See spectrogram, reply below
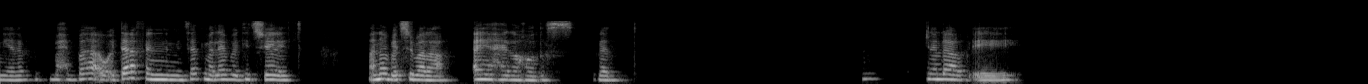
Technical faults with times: none

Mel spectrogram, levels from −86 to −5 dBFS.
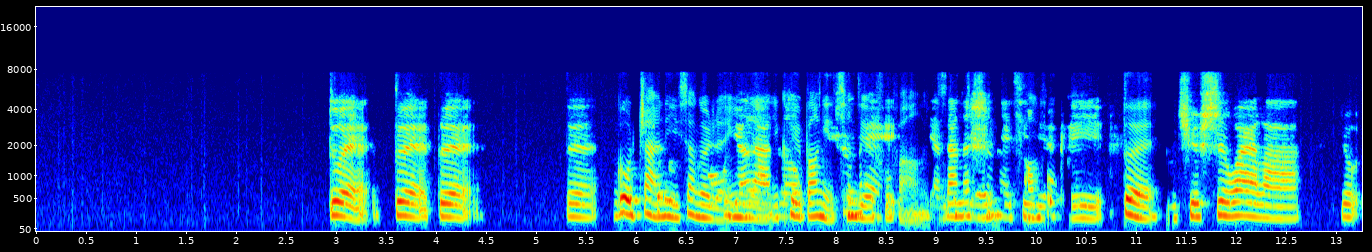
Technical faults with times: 6.16-8.61 speech suppressed in double talk
8.90-9.07 speech suppressed in double talk
9.50-9.75 speech suppressed in double talk
10.05-10.39 speech suppressed in double talk
11.10-11.39 speech suppressed in double talk

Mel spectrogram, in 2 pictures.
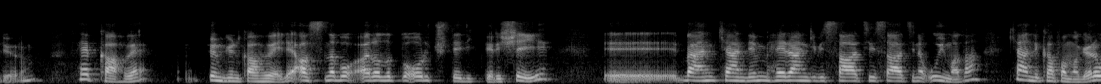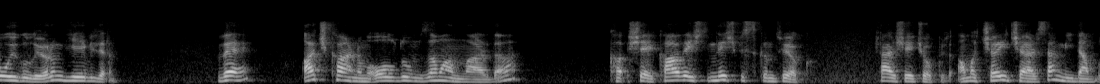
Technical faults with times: none

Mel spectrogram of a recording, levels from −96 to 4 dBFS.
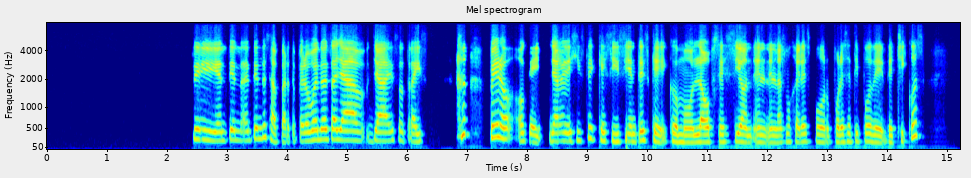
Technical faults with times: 6.38-6.40 skip ahead
6.48-8.42 jitter buffer speed-up
8.85-9.95 jitter buffer speed-up

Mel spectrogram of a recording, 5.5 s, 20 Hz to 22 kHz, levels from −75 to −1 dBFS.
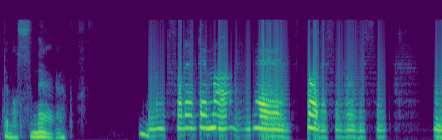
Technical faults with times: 1.86-5.53 planar audio read as interleaved

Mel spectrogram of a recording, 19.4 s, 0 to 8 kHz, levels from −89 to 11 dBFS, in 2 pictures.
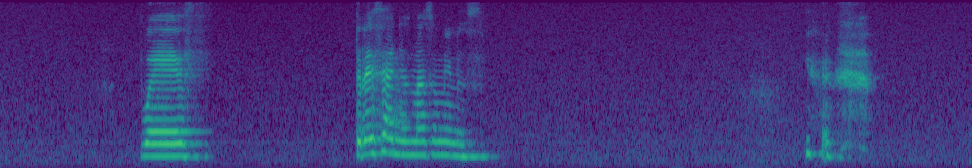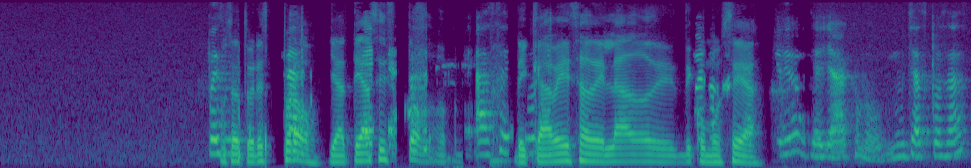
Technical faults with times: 7.58-7.73 echo leak
12.10-12.41 echo leak
12.14-12.97 speech suppressed in double talk
12.73-12.78 echo leak
13.24-14.47 speech suppressed in double talk
14.21-14.47 echo leak
14.81-17.87 speech suppressed in double talk

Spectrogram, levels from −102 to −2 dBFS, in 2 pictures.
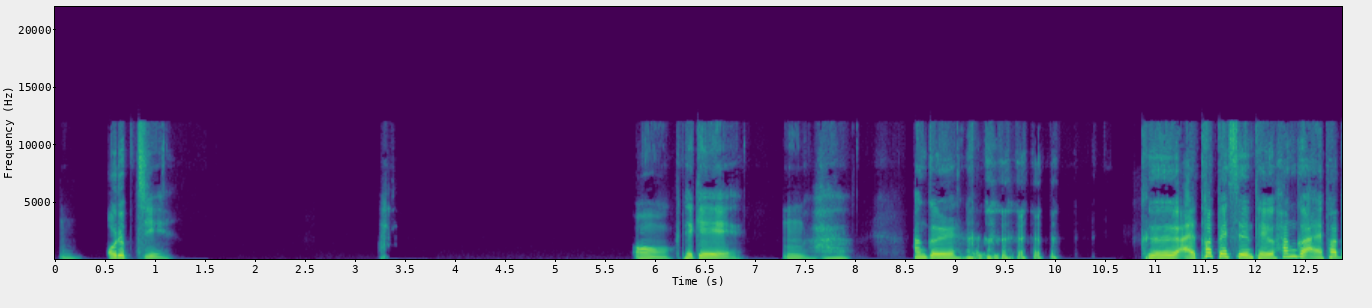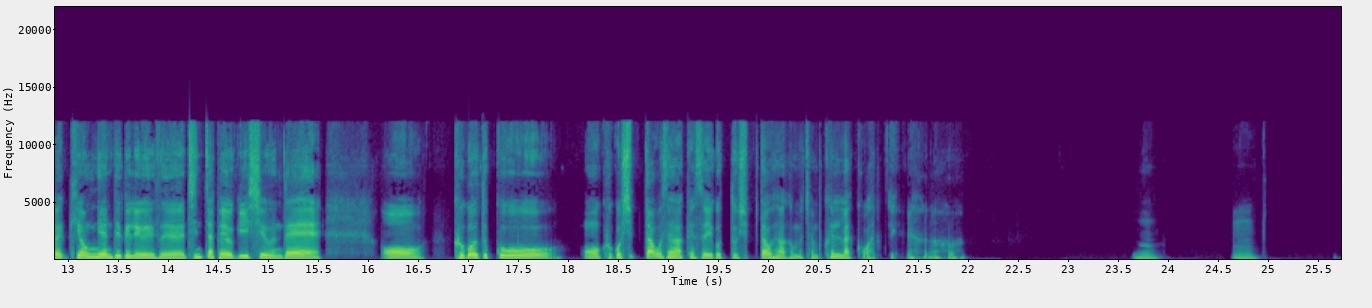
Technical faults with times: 8.51 audio missing between chunks
11.51 audio missing between chunks
17.49 audio missing between chunks
20.49 audio missing between chunks

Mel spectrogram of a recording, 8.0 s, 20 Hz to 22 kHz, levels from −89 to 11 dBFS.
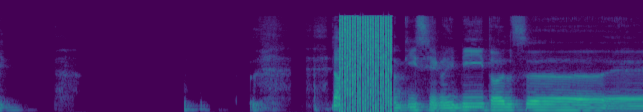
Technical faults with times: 4.25-4.93 compressed stream played as audio

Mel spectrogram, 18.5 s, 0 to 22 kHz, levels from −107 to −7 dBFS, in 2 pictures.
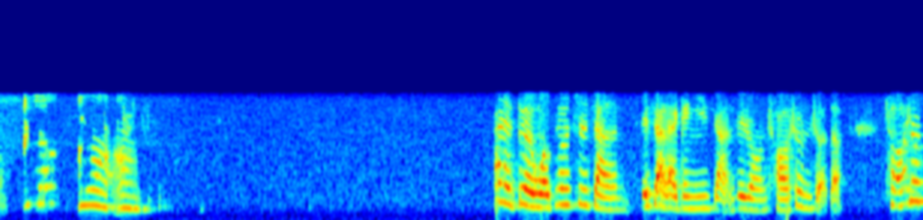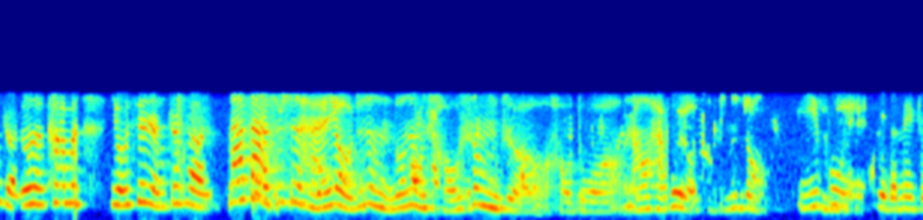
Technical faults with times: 0.00-1.33 echo leak
4.96-4.98 packet loss with pitch repetition
7.86-7.88 packet loss with pitch repetition
9.96-9.98 packet loss with pitch repetition
11.07-18.15 speech suppressed in double talk
11.22-12.06 echo leak
15.50-17.76 echo leak

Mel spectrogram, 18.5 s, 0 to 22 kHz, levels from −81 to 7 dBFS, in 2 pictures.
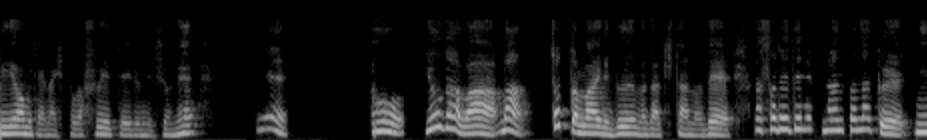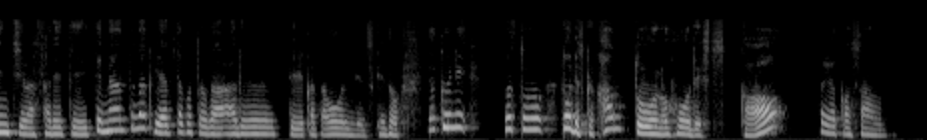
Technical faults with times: none

